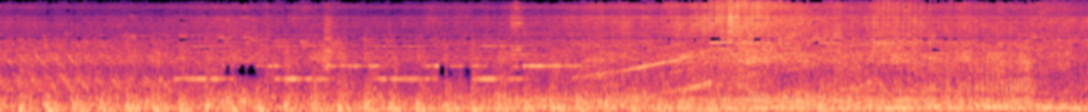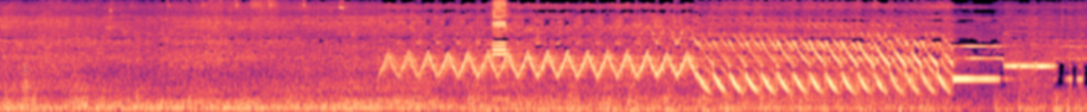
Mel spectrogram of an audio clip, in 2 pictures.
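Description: A motorcade of cars passes with engine and road noise, and short car-horn beeps on two pitches in the first several seconds. From about two-thirds of the way in, an electronic siren warbles rapidly, then switches to a faster, wider yelp near the end.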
